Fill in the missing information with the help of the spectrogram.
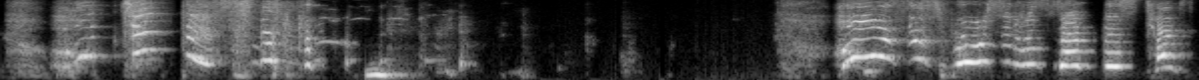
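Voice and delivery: very high tearful bewilderment; mock wailing. Woman baffled by her own forgotten text, mock wailing. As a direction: imitate crying out in disbelief. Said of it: "I literally sat there crying".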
